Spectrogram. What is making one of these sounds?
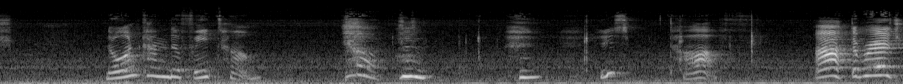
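A second young boy talks and exclaims close to a microphone.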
